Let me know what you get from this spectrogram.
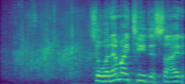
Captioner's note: applause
